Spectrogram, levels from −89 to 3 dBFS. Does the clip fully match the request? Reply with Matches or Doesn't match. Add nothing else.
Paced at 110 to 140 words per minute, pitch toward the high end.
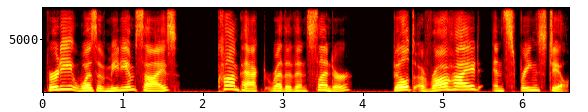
Matches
